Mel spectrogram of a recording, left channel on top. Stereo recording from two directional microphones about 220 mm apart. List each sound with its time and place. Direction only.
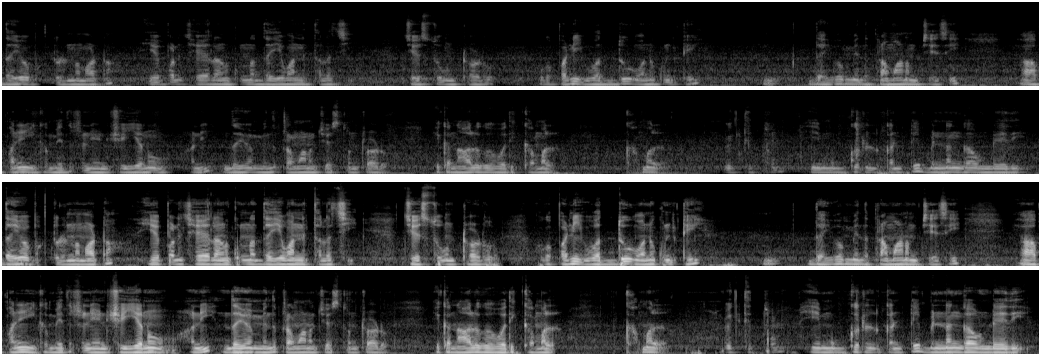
0.0 s speech: 40° right (ahead or behind)
8.1 s speech: 30° right (ahead or behind)
13.2 s speech: 25° right (ahead or behind); by 20.6 s 45° right (ahead or behind)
